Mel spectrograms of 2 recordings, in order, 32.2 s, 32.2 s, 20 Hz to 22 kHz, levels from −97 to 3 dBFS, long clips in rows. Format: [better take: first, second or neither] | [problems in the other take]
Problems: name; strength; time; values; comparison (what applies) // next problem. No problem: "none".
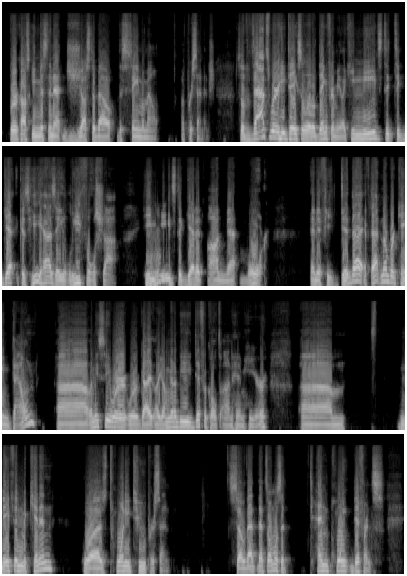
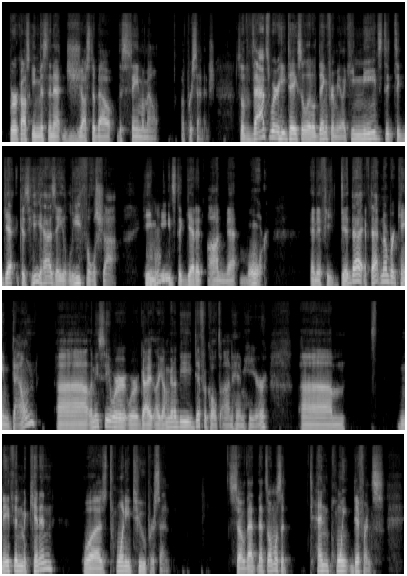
second | distortion; slight; 5% of the sound clipped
